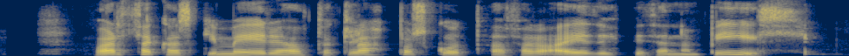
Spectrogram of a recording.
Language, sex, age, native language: Icelandic, female, 30-39, Icelandic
